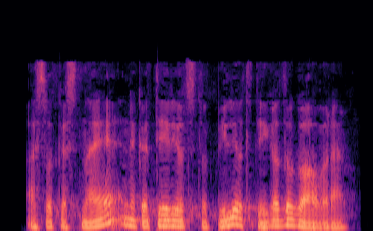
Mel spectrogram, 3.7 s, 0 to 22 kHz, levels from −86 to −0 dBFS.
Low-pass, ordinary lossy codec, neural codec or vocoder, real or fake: 7.2 kHz; AAC, 32 kbps; codec, 16 kHz, 4.8 kbps, FACodec; fake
